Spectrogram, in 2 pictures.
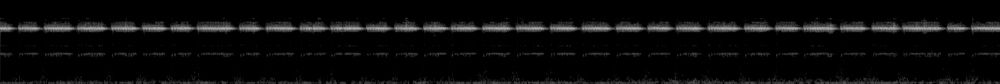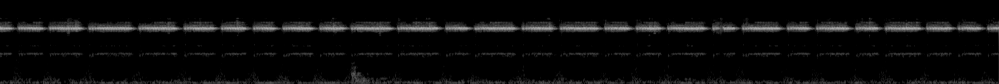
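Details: Steady, high, ringing song of the green pine cricket (청솔귀뚜라미), recorded in 2020 by the National Institute of Biological Resources, pulsing quickly and continuously for twenty seconds over a faint low rumble.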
